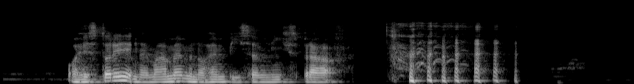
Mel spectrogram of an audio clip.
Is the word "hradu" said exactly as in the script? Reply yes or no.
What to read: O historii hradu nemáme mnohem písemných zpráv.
no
